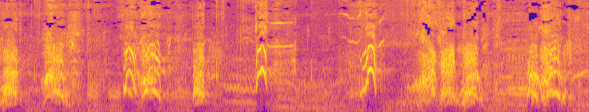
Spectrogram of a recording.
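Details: German Shepherd with a stock coat, sparse barks mixed with higher, arching yelp-like notes separated by quiet gaps of about a second, ending in a denser burst of barking.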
